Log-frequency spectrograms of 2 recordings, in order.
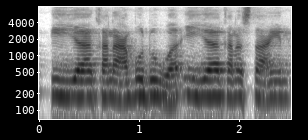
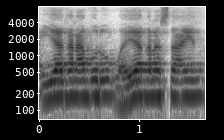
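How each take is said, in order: First: The doubled consonants are held and pressed. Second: The doubled consonants are not held long. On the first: The speaker calls it right. "Itu ditekan ada tasydid" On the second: The speaker calls it wrong. "Nggak sah"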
